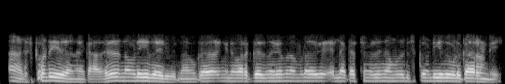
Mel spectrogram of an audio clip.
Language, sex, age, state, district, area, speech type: Malayalam, male, 30-45, Kerala, Idukki, rural, conversation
